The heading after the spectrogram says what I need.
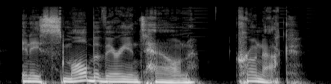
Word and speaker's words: Kronach: a small bavarian town kronac and maybe i'm pronouncing that wrong k-r-o-n-a-c-h kronach i think kronac is probably right and he made him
